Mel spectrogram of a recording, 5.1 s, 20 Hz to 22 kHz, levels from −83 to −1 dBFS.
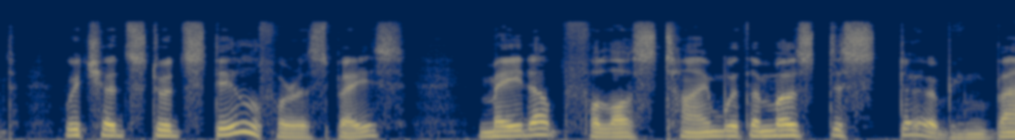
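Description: At 1.29 to 1.31 s the speech jumps forward abruptly: compressed frames have been skipped, either missing from the stream or rejected by the decoder as damaged. Roughly 70 ms of audio simply never plays, which fits about three frames of 23.2 ms each. On a waveform the envelope shifts suddenly. A spectrogram shows harmonics and formants breaking discontinuously at the seam.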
